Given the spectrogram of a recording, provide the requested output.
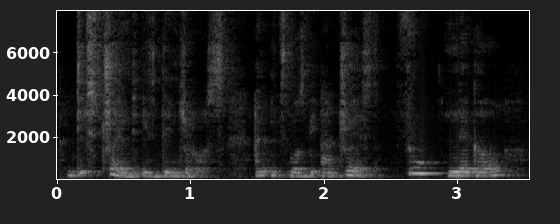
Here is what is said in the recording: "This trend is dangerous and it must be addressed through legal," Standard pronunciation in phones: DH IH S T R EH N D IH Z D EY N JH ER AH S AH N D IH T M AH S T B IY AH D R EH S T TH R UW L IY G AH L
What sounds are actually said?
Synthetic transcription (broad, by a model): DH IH S T R EH N D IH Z D EY N JH ER AH S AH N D IH T M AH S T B IY AH D R EH S T TH R UW L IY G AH L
